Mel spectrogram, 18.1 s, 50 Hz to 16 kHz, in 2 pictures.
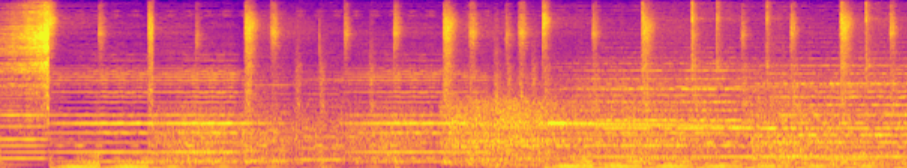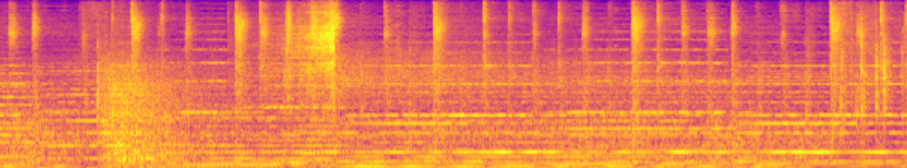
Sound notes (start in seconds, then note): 10.0 gun firing; 12.6 dramatic music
